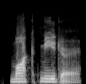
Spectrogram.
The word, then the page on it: Machmeter: American English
